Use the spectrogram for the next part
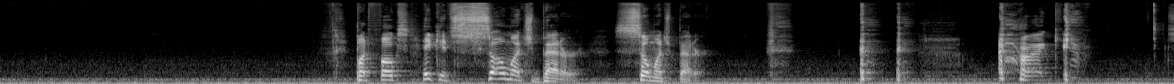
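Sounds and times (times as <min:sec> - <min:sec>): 
speech: 0:03.6 - 0:07.1, 0:10.2 - 0:10.4
harsh coughs right on the microphone: 0:08.6 - 0:09.4, 0:10.0 - 0:11.0.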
